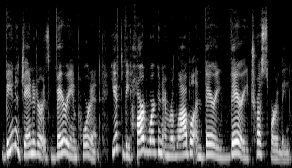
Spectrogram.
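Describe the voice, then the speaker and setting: Storybook kindergarten teacher, female, voiced by a reader: earnest, firm, deliberate, bright. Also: medium pitch, expressive. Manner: emphatic, deliberate.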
